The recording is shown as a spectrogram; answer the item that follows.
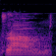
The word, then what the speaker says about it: drowned: first mouse quickly gave up and drowned인데 first mouse The first mouse quickly gave up and drowned. 들어보시면 이제 여기는 드라 발음이 굉장히 자연스럽게 나죠.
